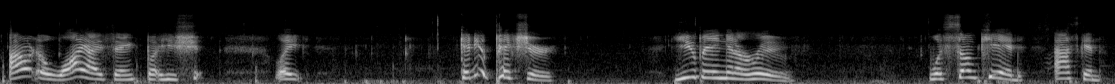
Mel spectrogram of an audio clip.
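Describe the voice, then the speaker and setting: A woman's voice: high-pitched, animated, takes it slowly, long pauses, fairly bright tone, dull audio. A teenage girl hosting a gaming channel, telling a story in a rambling, casual way full of "like", restarts and swearing.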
